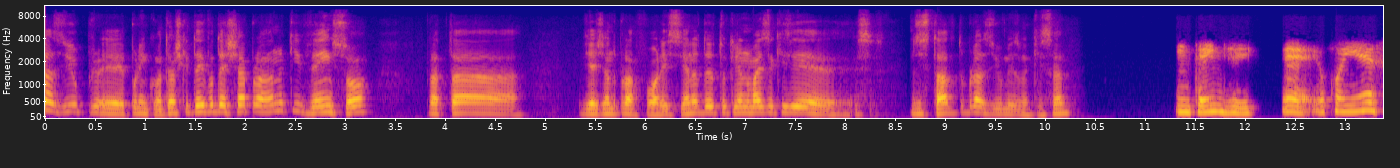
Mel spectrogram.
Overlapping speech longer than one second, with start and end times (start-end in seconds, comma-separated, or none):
none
